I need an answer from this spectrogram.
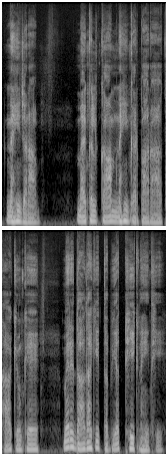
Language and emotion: Urdu, sad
